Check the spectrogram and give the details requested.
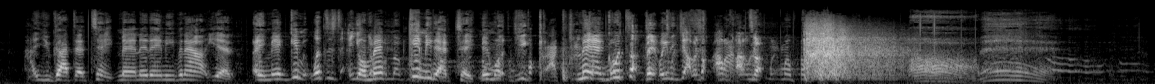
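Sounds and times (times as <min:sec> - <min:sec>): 
speech: 0:00.4 - 0:10.0
gunshot: 0:08.0 - 0:09.6.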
